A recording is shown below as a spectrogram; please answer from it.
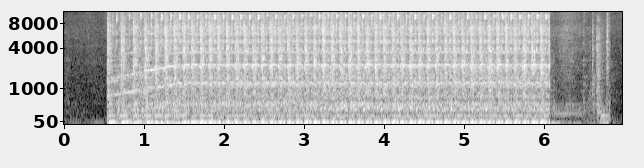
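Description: An embroidery machine stitches a placement outline on a hooped table runner, a loud, even, rapid mechanical hum running for about six seconds before stopping abruptly.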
